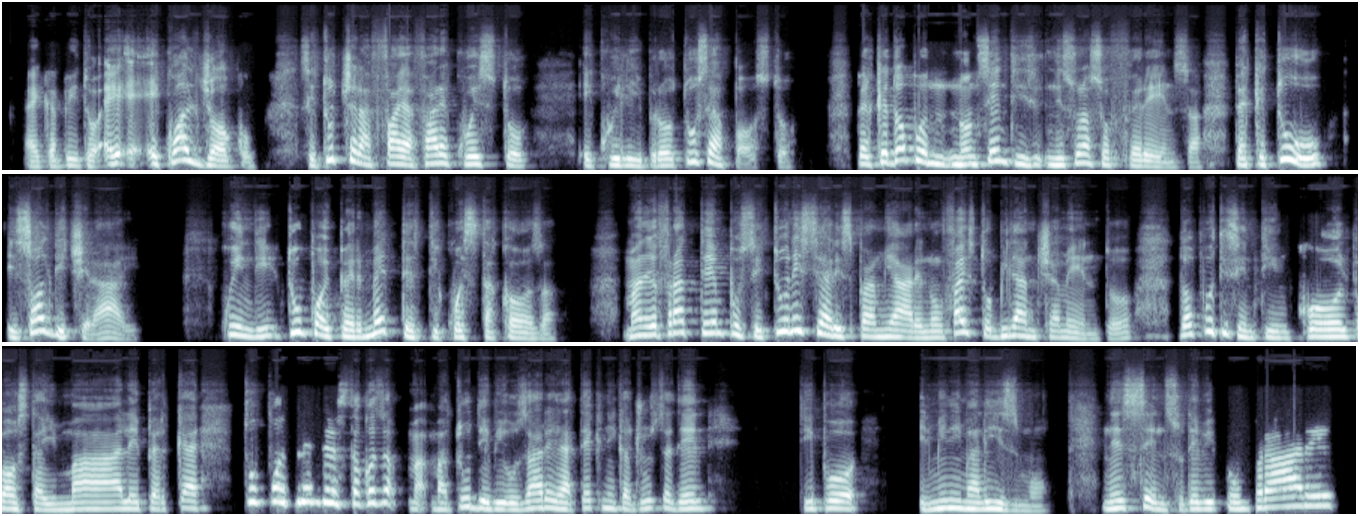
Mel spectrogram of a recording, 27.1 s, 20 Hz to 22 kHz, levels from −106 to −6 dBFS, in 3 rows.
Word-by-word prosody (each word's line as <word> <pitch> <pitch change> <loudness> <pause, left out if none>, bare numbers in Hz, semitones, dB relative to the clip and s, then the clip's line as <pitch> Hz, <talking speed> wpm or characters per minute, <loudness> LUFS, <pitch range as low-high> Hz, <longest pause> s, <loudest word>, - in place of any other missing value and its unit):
Hai 120 - -3
capito? 125 +1 -4
È 195 - +3
è - - -4
è 185 - 0
qua 255 +8 +4
il 240 - +2
gioco: 130 -8 0 0.3
se - - -5
tu 275 - +3
ce 275 -1 +1
la 200 - +2
fai 170 +3 +2
a 160 - +4
fare 190 +2 +2
questo 175 -7 -1 0.3
equilibrio 145 0 -1
tu 230 - -2
sei 215 -2 +2
a 155 - -5
posto, 95 - -12 0.4
perché 185 +5 +2
dopo 265 +1 +3
n 195 -4 +3
non 170 +1 +3
senti 230 -5 +1
sn 160 +1 -5
nessuna 155 +7 +2
sofferenza, 130 - -4 0.2
perché 155 +1 -2
tu 185 - +5 0.3
i 150 - -2
soldi 265 - +2
ce 150 - -3
l'hai. 115 -7 -5 0.5
Quindi 180 -3 -1
tu 265 +6 +4
puoi 215 -8 +3
permetterti 165 - +1
questa 145 -1 -3
cosa, 125 -5 -3 0.5
ma 175 - +1
nel 200 +1 +3
frattempo 245 0 0
se 160 -5 -2
tu 280 - +2
inizi 285 -3 +3
a - - +6
risparmiare, 165 -4 +2
non 145 +1 -2
fai 255 - +2
'sto 255 -10 -5
bilanciamento, 145 - -3 0.3
dopo 210 +8 +1
ti 260 - -1
senti 150 -6 -3
in 140 -2 -4
colpa, 165 +2 +3
o 160 - +3
stai 145 -2 -3
male, 155 +2 +1
perché 160 +2 -2 0.3
tu 315 -1 +1
puoi 320 0 +3
prendere 310 -1 +3
'sta 275 +1 -1
cosa, 295 +2 0
ma - - -5
ma 150 -2 -3
tu 205 - -2
devi 160 -4 +2
usare 165 +5 +1
la 155 -4 +2
tecnica 170 -1 -5
giusta 170 +4 -5
del 165 +1 -1 0.6
tipo, 165 0 0 0.4
il 145 - -4
minimalismo. 155 -10 +1 0.3
Nel 170 +2 +1
senso, 175 -6 -1
devi 155 0 0
comprare 205 +9 +2
165 Hz, 185 wpm, -14 LUFS, 150-205 Hz, 0.6 s, a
